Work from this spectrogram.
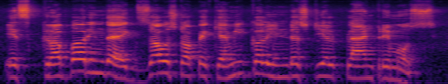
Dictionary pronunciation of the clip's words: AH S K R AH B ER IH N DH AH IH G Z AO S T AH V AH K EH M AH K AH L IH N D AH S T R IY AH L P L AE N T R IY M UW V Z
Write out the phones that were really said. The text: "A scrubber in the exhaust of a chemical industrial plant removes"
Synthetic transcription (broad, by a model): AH S K R AH B ER IH N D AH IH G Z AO S T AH F AH K EH M AH K AH L IH N D AH S T R IY AH L P L AE N T R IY M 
